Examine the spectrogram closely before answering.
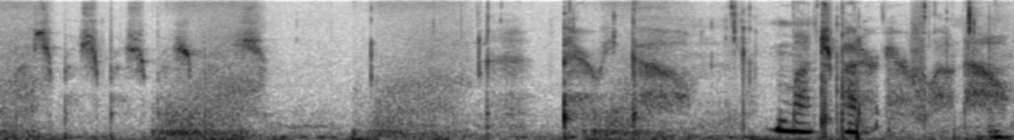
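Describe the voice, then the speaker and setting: A woman speaks in a soft, breathy whisper at a slow, unhurried pace. She plays a friendly, caring mechanic in an ASMR roleplay. Her manner is gentle and reassuring throughout. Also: fairly low pitch. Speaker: ASMR performer playing a robot mechanic.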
